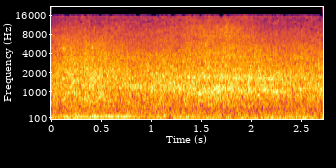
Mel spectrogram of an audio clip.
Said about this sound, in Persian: محب توی ماشین نشسته. به ساعتش نگاه میکنه.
